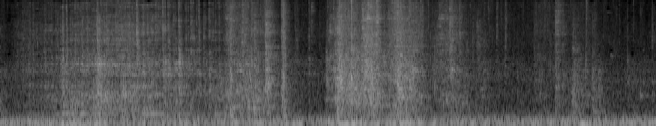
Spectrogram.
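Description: A rusty, broken-down oven in a room's corner creaks and grinds in a steady, loud stretch of harsh metallic scraping with rapid crackling bursts, swelling midway, with no voices.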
